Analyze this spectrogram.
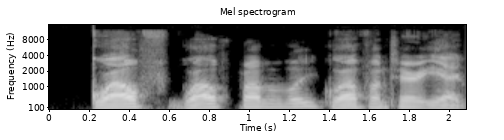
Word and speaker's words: Guelph: It's pronounced Guelph.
